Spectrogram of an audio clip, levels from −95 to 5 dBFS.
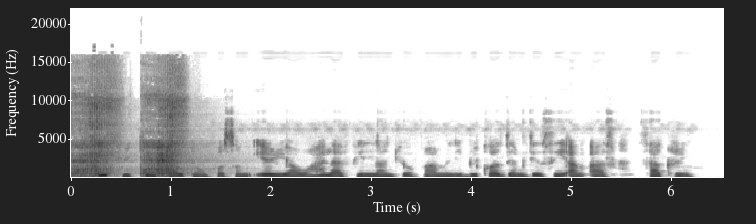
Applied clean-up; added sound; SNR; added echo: none; Burping, eructation; 2 dB; none.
